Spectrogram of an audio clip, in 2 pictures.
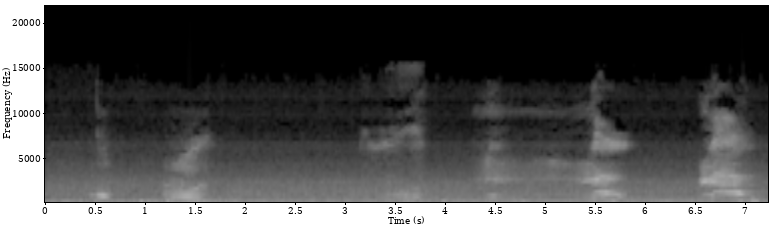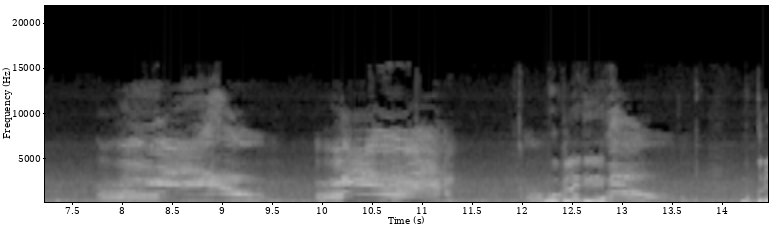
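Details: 45-day-old baby girl gives repeated short rising-falling cries and fussing while crying for milk; infant hunger cry.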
